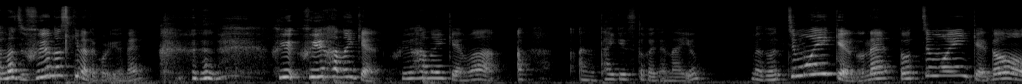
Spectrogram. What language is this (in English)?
Japanese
